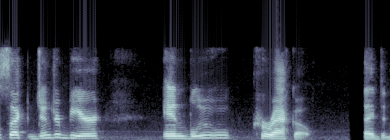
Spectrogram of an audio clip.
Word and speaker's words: Curaçao: Orange Juice, Triple Sec Ginger Beer, and Blue Curaçao. I did not pronounce that right.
